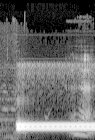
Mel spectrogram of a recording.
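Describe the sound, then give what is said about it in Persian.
A telephone dial tone on a faulty phone line, a single steady mid-pitched hum that cuts in abruptly after a brief low murmur and then holds unbroken to the end. “مثل که اشکال تلفنی موجود است”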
